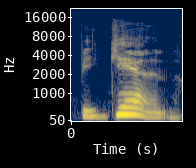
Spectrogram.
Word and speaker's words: begin: or two N so what are you going to think about where the accent falls right begin I'm going to have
